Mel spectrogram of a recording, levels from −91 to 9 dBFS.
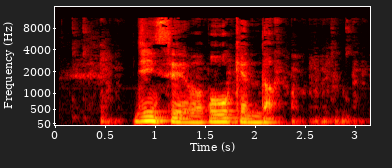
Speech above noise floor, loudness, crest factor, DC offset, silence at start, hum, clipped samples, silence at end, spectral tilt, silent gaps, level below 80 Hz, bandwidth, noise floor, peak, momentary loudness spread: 25 dB; -25 LUFS; 16 dB; under 0.1%; 0.45 s; none; under 0.1%; 0.2 s; -5.5 dB/octave; none; -46 dBFS; 11.5 kHz; -49 dBFS; -10 dBFS; 25 LU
